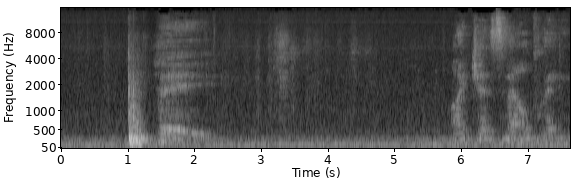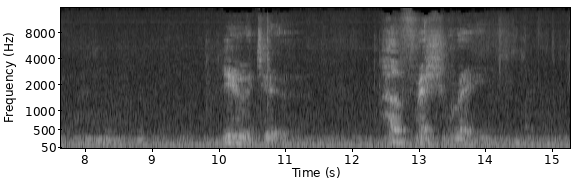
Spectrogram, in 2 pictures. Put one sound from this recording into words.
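A man speaks with animation, pausing between phrases.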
